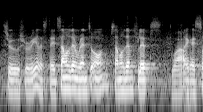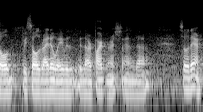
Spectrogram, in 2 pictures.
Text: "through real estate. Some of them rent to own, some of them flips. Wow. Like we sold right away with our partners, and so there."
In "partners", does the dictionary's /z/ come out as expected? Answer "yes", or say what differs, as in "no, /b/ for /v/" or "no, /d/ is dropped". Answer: no, /s/ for /z/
